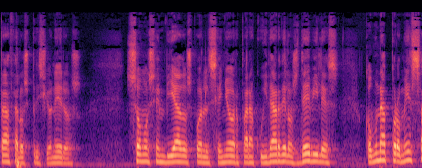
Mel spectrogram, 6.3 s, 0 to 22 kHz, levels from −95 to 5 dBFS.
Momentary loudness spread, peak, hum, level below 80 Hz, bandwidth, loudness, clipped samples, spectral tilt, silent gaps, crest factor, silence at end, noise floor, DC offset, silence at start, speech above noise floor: 10 LU; 0 dBFS; none; -40 dBFS; 16.5 kHz; -16 LUFS; under 0.1%; -5.5 dB/octave; none; 16 dB; 0 s; -46 dBFS; under 0.1%; 0 s; 30 dB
